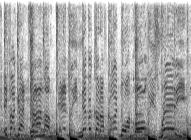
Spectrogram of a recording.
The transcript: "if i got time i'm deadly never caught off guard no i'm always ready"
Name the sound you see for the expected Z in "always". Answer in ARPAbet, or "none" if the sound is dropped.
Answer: Z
